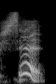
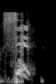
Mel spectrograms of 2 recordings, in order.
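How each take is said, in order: First: It is said in a gentle, inviting way. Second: It is said impatiently and demandingly.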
